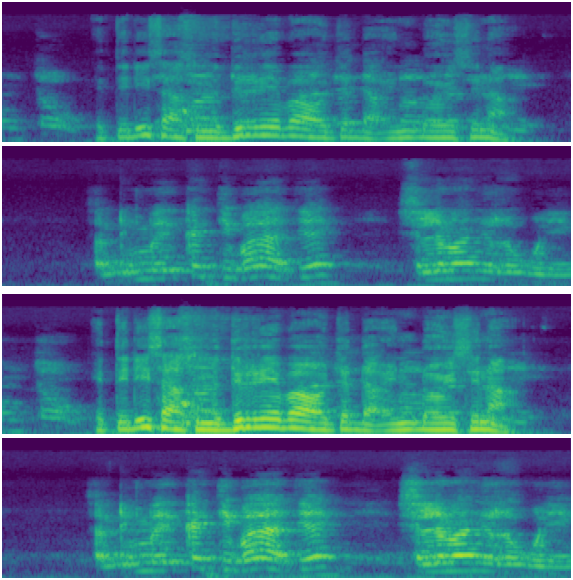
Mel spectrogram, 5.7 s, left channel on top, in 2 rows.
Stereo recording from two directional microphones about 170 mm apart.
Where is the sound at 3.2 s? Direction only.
45° left (ahead or behind).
